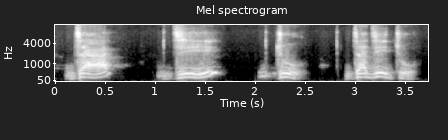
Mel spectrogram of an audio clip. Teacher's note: জিহ্বার মধ্যখান উপরে তালের দিকে যাবে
